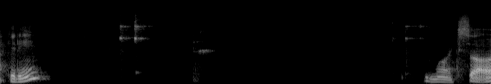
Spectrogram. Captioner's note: bowl clinking; jar clinking; jar clinking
